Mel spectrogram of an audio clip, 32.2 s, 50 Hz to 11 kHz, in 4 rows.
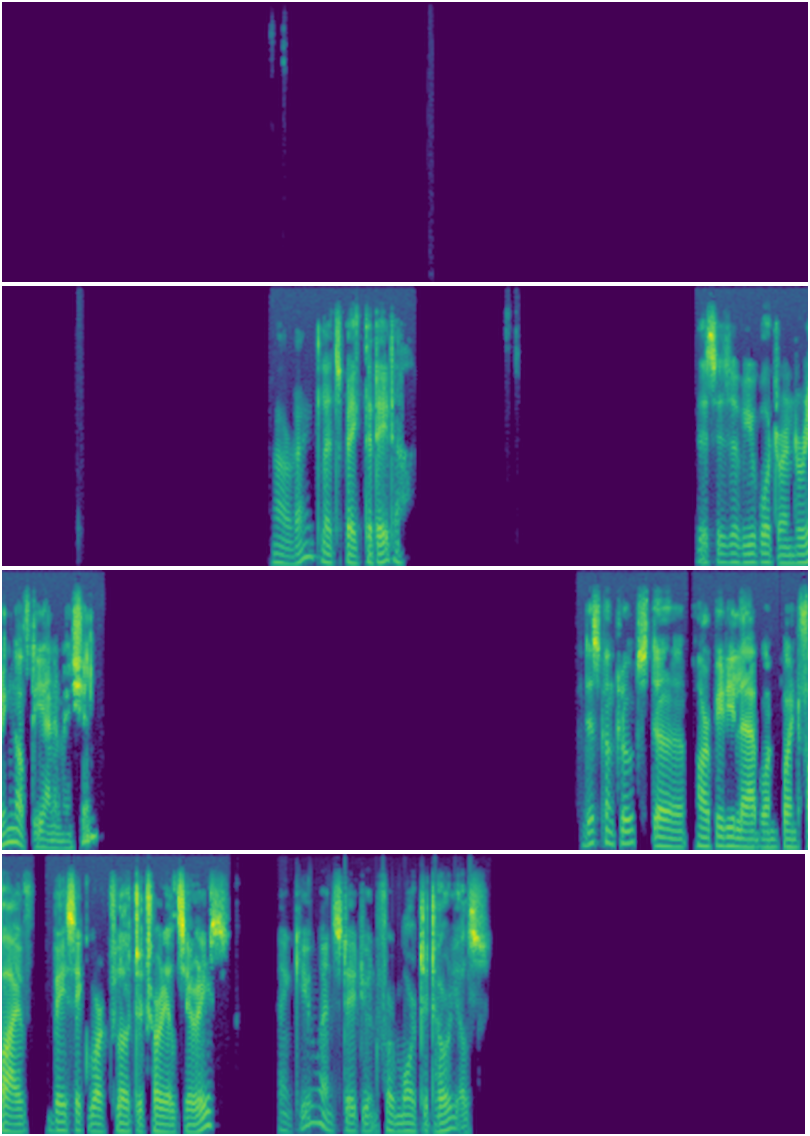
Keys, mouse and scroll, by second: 2.7-3.1 drag, 4.5-9.0 scroll down 9, 9.7 click, 12.8-32.2 drag.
